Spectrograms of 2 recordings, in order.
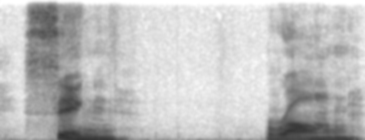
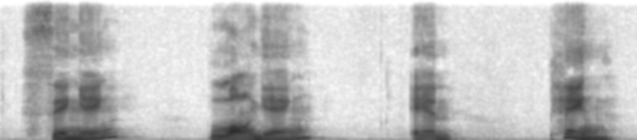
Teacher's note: the tongue goes up in the back blocks the air then you release the air through the nasal passages and the air comes out through the nose. So when you open your mouth you can see that the tongue is totally down. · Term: NG consonants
